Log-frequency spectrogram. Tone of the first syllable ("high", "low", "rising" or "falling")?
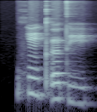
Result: high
